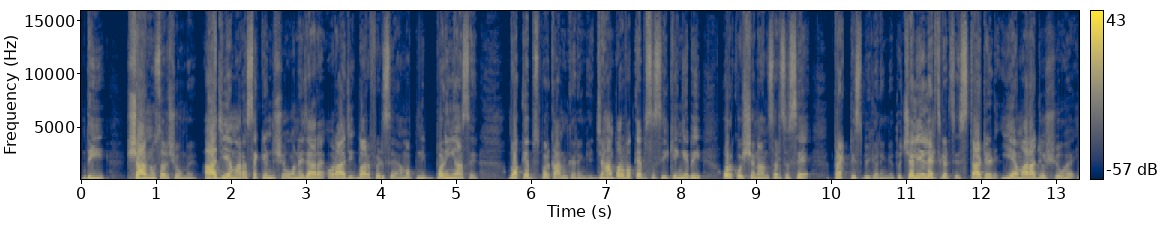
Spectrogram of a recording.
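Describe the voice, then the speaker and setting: A man's voice: sits high, animated, fairly quick. A man hosting a vocabulary lesson for exam students, fondly calling them "my child" and "dear", mixing English words into his explanations and repeating quiz questions back. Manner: mixes English words into Hindi teaching. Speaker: vocabulary teacher and show host.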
